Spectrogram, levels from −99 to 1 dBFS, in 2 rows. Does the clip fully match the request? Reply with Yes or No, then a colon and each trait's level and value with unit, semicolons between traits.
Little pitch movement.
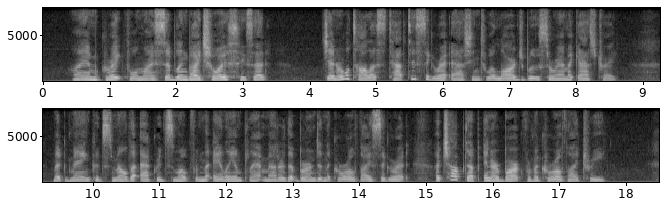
Yes: narrow, 2.2 semitones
